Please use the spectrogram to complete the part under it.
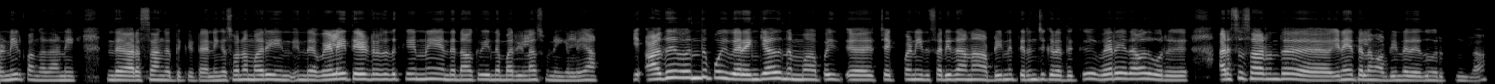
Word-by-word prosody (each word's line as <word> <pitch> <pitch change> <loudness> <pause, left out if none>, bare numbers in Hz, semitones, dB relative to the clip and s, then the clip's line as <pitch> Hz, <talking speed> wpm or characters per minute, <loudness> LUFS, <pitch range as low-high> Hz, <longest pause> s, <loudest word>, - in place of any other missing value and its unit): பண்ணியிருப்பாங்க 215 -1 -3
தானே! 195 0 -3 0.4
இந்த 205 0 +1
அரசாங்கத்துக்கிட்ட. 195 -2 -3
நீங்க 195 +1 -3
சொன்னமாரி 220 +1 +1
இந் 205 -2 -5
இந்த 210 0 -1
வேலை 240 +3 +6
தேடுறதுக்குன்னு 240 +1 +1
இந்த 220 -1 -1
Naukri 215 +1 -1
இந்தமாரிலாம் 215 0 -3
சொன்னீங்க 190 -3 -6
இல்லையா? 205 +2 -3 0.4
எ - - -8 0.2
அது 270 +5 +4 0.2
வந்து 300 +2 +5
போய் 300 -2 +3
வேற 235 - +6
எங்கேயாவது 260 +4 +4
நம்ம 225 -1 0 0.2
போய் 230 - 0 0.2
அ - - +2 0.3
செக் 215 -4 -2
பண்ணி 230 0 0
இது 215 - -5
சரிதானா? 225 0 +1
அப்பிடின்னு 215 +2 -3
தெரிஞ்சுக்கிறதுக்கு 215 -1 -2 0.2
வேற 245 - +3
ஏதாவது 255 0 +1
ஒரு 200 -1 -4 0.5
அரசு 245 +4 0
சார்ந்த 250 -1 +3 0.5
இணையதளம் 215 -1 0
அப்பிடின்றது 195 0 -3
எதுவும் 190 0 -6
இருக்குங்களா? 180 -1 -12
220 Hz, 155 wpm, -24 LUFS, 200-235 Hz, 0.5 s, வேலை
